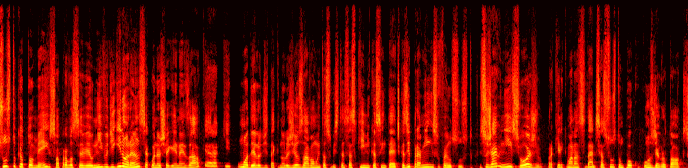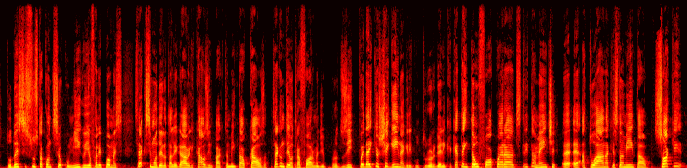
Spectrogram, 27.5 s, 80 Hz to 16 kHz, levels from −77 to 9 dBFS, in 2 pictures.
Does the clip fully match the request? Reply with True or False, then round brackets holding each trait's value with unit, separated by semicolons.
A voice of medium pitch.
False (195 Hz)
